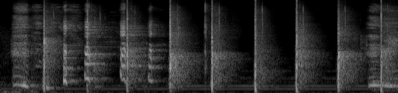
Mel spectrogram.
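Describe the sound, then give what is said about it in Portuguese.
Small, sparse claps from an audience: separate, sharp hand claps at a slow, uneven pace, each one distinct, with some laughter mixed in among them. “Small claps.”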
